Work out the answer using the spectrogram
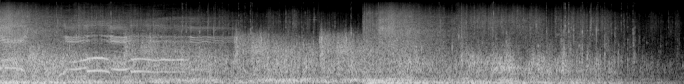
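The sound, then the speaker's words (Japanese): Rocks falling from the top of a cliff in an animated drama make a loud, sustained rumbling crash of tumbling stone, continuous and heavy, easing off toward the end. “おお、崖の上から岩が落っこってくる。”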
